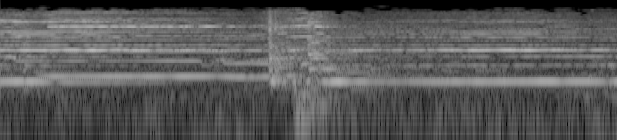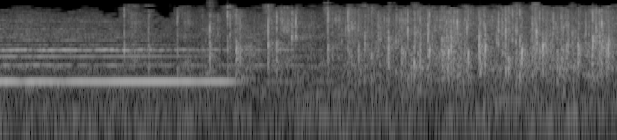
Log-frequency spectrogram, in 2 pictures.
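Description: Korean court-music (jeongak) ensemble holding its final notes, with one stroke of the janggu hourglass drum early on, the music stopping about four seconds in. Audience applause follows.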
